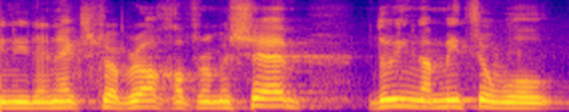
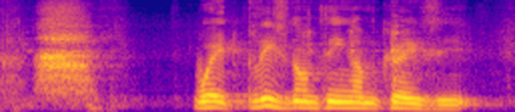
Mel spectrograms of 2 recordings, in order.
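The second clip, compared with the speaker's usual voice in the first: mock crying, tearful pleading sound. Retelling what a man said after five minutes of crying, imitating someone crying. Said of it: "after five minutes crying".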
